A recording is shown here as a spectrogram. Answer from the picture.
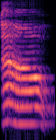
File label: Voice prince damaged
